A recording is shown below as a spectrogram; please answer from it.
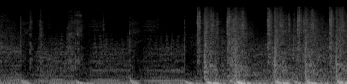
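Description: Shooter video game gunfire crackling in dense bursts and rapid volleys, loud and close, with repeated shots building into a sustained fusillade toward the end.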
